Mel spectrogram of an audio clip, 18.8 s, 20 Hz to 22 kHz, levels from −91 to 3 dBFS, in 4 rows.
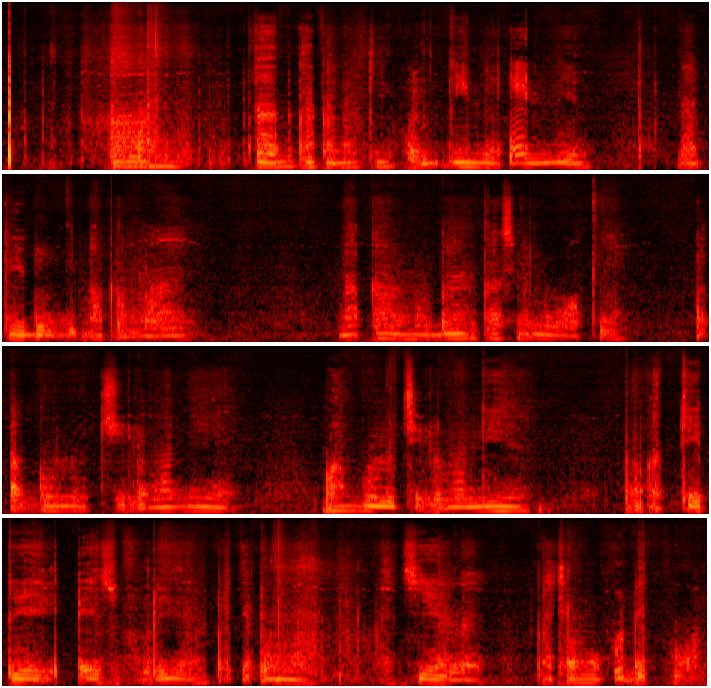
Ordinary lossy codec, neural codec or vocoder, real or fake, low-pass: none; codec, 44.1 kHz, 1.7 kbps, Pupu-Codec; fake; none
